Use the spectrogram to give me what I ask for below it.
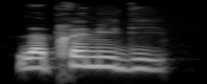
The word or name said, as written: l'apres-midi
